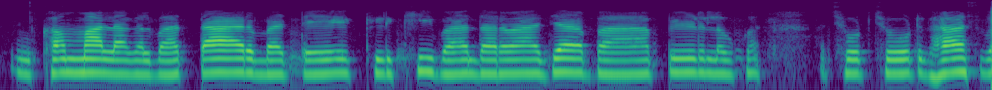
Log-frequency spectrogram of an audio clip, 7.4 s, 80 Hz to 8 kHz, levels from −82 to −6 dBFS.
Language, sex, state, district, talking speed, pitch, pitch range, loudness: Bhojpuri, female, Uttar Pradesh, Ghazipur, 120 wpm, 190 Hz, 185-195 Hz, -26 LUFS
